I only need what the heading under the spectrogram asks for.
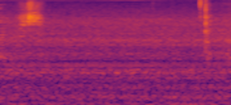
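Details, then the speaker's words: Diesel heater in a DIY van conversion, after a fix for heavy white exhaust smoke: even, steady fan rush with low hum, no surging or knocking; exhaust not blasting white smoke, blowing hot; normal running. "I came back Che out the exhaust is exhausting with zero smoke zero smell and the heater is blasting very hot"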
